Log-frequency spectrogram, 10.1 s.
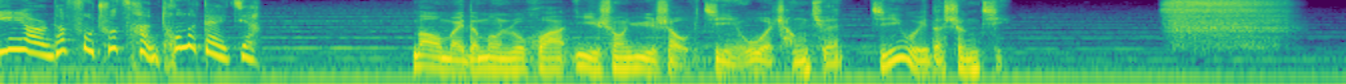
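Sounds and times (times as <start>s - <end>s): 
speech: 0.0s - 2.0s, 3.1s - 7.6s, 8.7s - 9.0s
sharp forceful inhale: 8.7s - 9.8s.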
